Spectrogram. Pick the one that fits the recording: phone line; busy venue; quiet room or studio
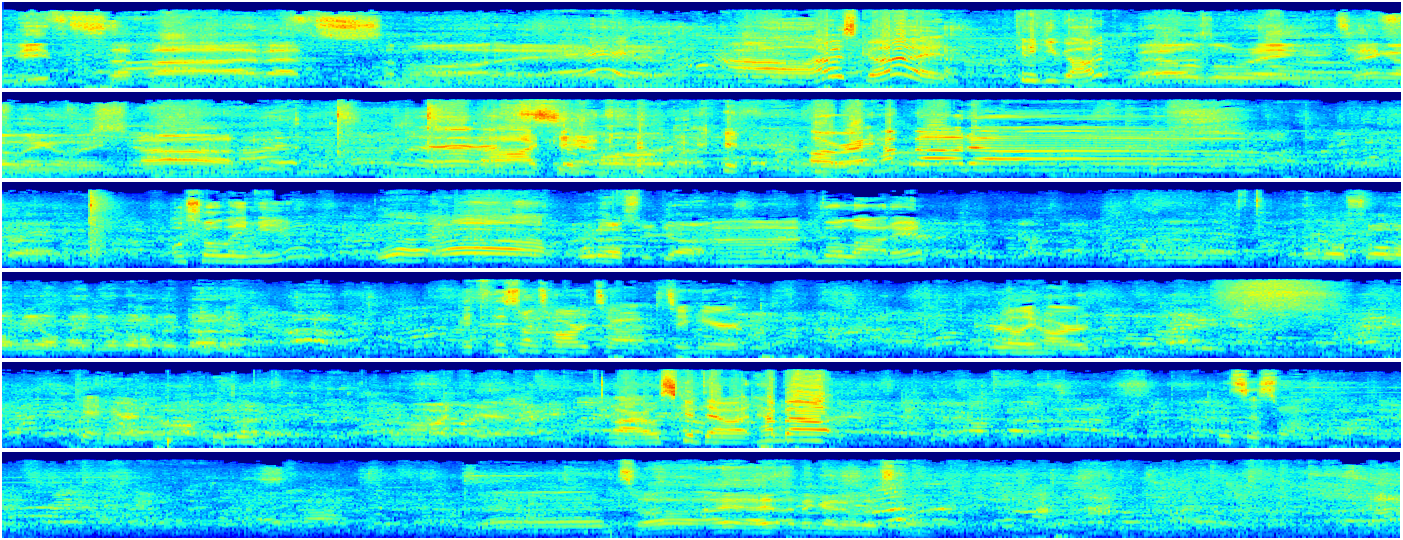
busy venue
